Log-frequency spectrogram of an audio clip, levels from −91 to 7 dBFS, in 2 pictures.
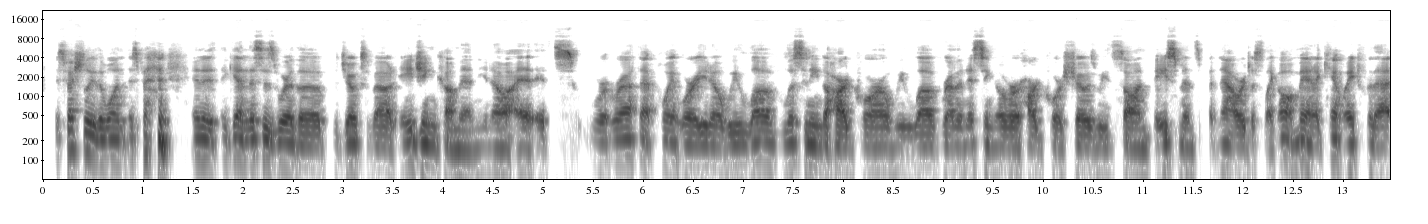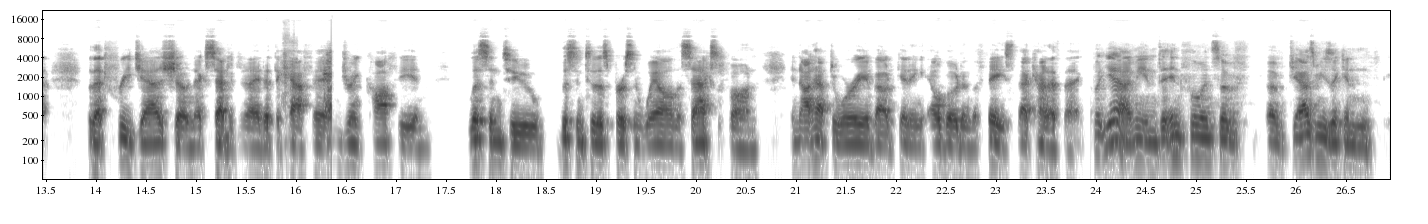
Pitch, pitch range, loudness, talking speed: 90 Hz, 85-105 Hz, -25 LUFS, 225 wpm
